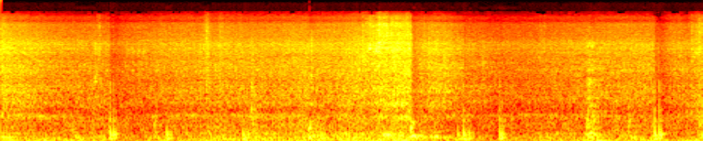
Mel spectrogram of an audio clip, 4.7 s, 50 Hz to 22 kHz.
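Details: Hummer H3 while driving: irregular dull clunks every second or so over road and engine noise from the front end; recently fitted front diff bushing suspected incorrectly fitted or poor quality.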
